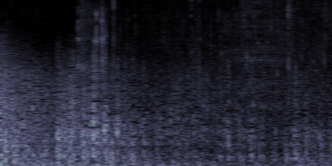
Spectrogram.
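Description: Thunder rolls through a Minecraft world as a loud, sustained low rumble that stays steady and washes over everything for the whole stretch.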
